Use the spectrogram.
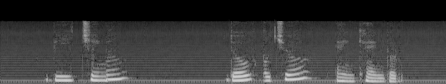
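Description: A mains buzz runs under the speech for the whole clip, sitting around 20 dB below it. It is built on a 60 Hz fundamental, but hard switching edges, typical of a dimmer, rectifier or poorly shielded cable, put harmonics of 60 Hz well up into the kilohertz range. The result is a steady, raspy buzz rather than a smooth hum, and it does not change with the speech level.

Compressed frames are skipped at 1.03 s, 2.60 s and 3.95 s. At each point the decoder either never received some frames or discarded them as corrupt, so playback jumps forward. The jumps are about 200 ms, about 150 ms and about 150 ms, which fits roughly four, three and three frames of 46.4 ms each. At each join a piece of the speech is simply missing.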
